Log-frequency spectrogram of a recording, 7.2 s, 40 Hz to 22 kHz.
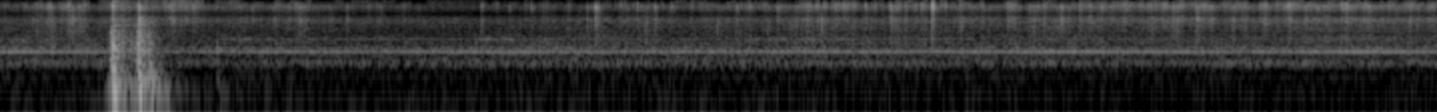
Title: Litter Robot 3 Connect (Brand new) Loud Popping Noise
